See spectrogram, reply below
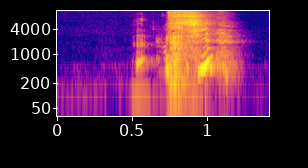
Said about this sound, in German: Entschuldigung. Gesundheit. Danke.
